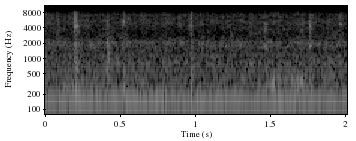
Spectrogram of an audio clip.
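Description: A steady low hum with faint scattered clicks.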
